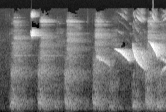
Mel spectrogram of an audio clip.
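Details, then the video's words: Green-winged saltator at Pedra Azul in a singing dispute with a free bird; repeated broad rustling bursts about every half second, then loud clear whistled notes slurring downward near the end. "Trinca Ferro em Pedra Azul!! Disputa com o solto!!"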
